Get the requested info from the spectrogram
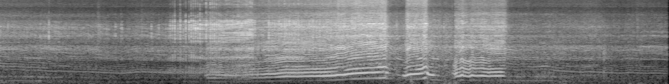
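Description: Dirt bike engine heard from on board: it runs off-throttle, then accelerates with rising pitch, breaks off briefly twice around six and seven seconds in, and then backs off and slows down with falling pitch for the last couple of seconds.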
